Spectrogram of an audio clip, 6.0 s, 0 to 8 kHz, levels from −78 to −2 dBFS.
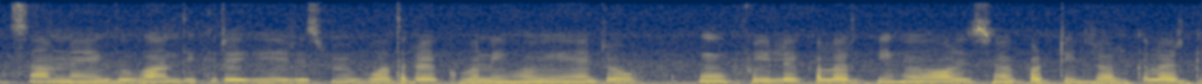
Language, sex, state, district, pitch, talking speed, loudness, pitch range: Hindi, female, Himachal Pradesh, Shimla, 240 Hz, 230 wpm, -15 LUFS, 235-245 Hz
